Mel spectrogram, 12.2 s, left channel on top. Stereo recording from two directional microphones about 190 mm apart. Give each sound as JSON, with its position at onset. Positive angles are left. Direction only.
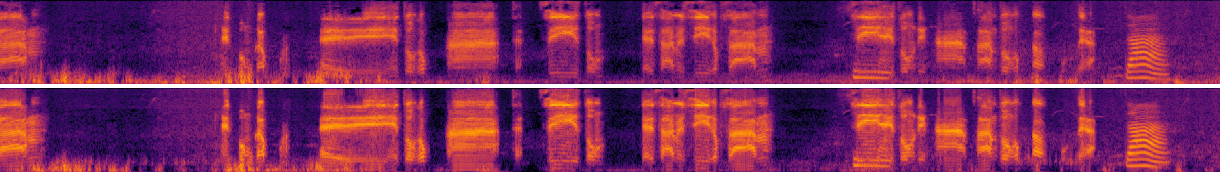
{"t": 0.0, "sound": "goose", "side_deg": -50}
{"t": 2.2, "sound": "speech", "side_deg": -50}
{"t": 11.3, "sound": "speech", "side_deg": -10}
